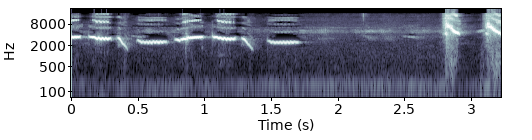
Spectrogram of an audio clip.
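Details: Brown-chested jungle flycatchers chirping: clear whistled notes alternating with sharp downslurs, a held lower whistle, then a quiet gap and two sharp high chirps.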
